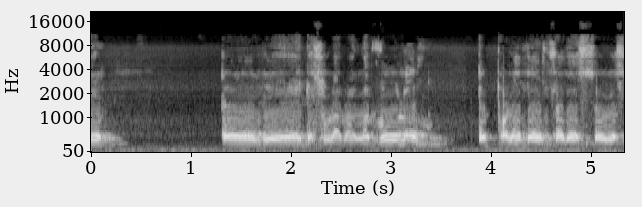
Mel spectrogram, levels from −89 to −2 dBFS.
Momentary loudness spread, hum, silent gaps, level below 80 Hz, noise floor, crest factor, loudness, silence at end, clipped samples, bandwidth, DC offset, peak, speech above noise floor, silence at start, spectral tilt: 10 LU; none; none; -52 dBFS; -46 dBFS; 14 dB; -19 LUFS; 0 s; under 0.1%; 15.5 kHz; under 0.1%; -4 dBFS; 27 dB; 0 s; -2 dB/octave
